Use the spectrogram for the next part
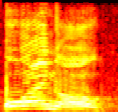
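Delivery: ordinary talk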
